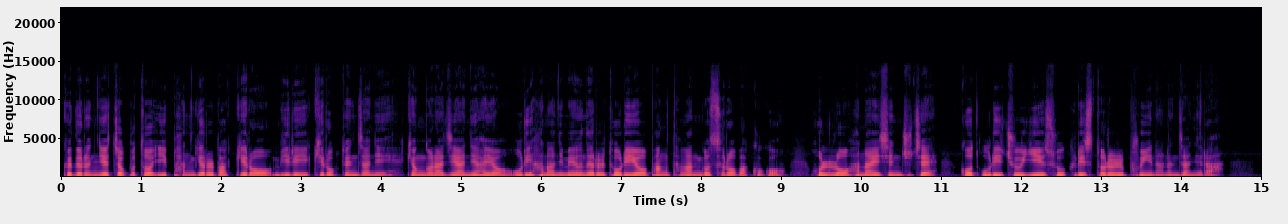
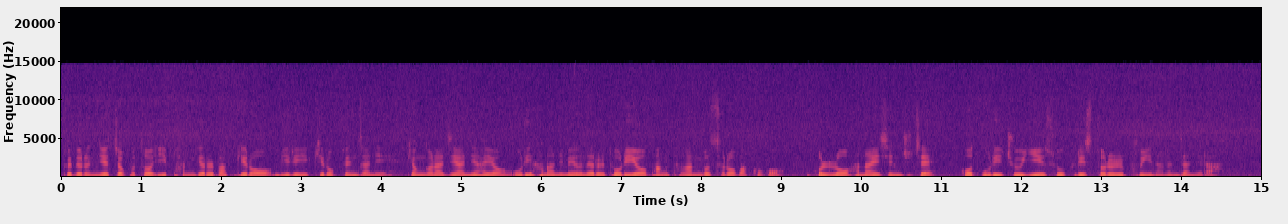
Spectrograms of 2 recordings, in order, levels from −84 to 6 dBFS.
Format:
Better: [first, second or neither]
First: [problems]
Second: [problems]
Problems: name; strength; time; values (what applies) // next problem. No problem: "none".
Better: first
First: none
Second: hiss; noticeable; throughout; 10 dB below the speech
